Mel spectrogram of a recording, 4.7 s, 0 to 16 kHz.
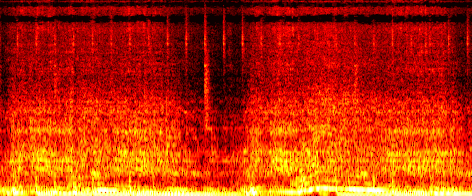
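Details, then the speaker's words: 2006 Honda Civic Si 2.0L, engine revved and released: loose rattle as revs fall, timing chain flapping because the failed tensioner no longer tensions the guide; in for timing chain and tensioner replacement. "And once you hear the car start and we'll rev it up, you'll hear the chain start flapping because the tensioner is not putting tension on the guide."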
